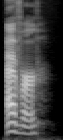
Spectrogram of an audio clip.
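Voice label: "ever", American English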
